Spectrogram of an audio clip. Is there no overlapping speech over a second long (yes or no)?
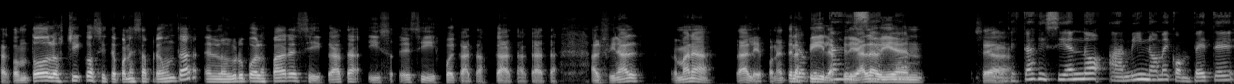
no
